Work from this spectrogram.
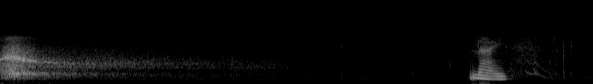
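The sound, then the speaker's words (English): A slow, deep breath out during a guided breathing exercise, a soft airy hiss that gradually fades over about three seconds, followed by a brief voiced sound. “Breathe in one more time and breathe out.”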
